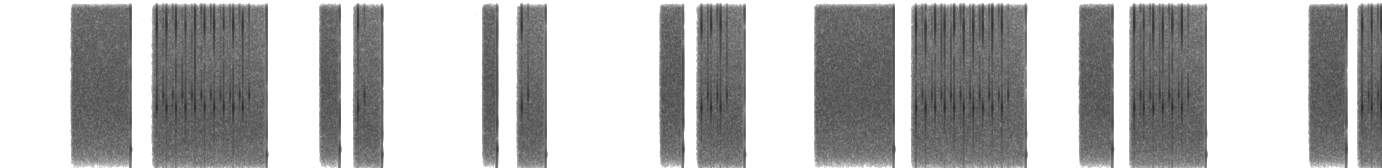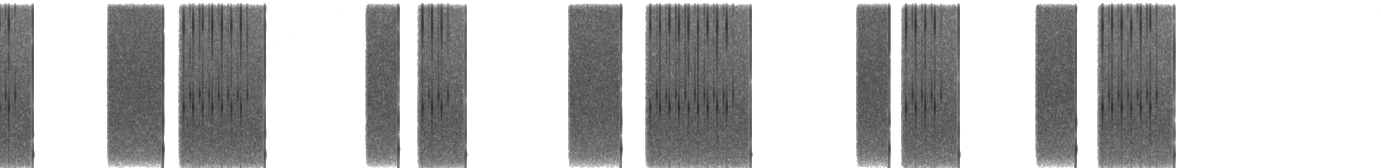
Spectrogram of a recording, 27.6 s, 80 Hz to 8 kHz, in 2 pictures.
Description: Pulse dialling, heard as a rotary dial, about 10 pulses a second. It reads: 0 1 1 3 0 6 4 7 3 9 4 6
